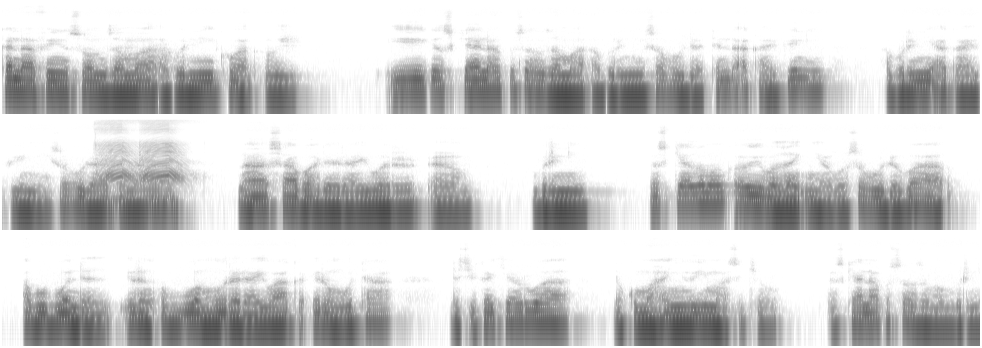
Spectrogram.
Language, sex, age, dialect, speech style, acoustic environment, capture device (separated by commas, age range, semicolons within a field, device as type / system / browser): Hausa, male, 18-24, Nigeria - Katsina, relaxed; excited, silence, mobile / Linux / Chrome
